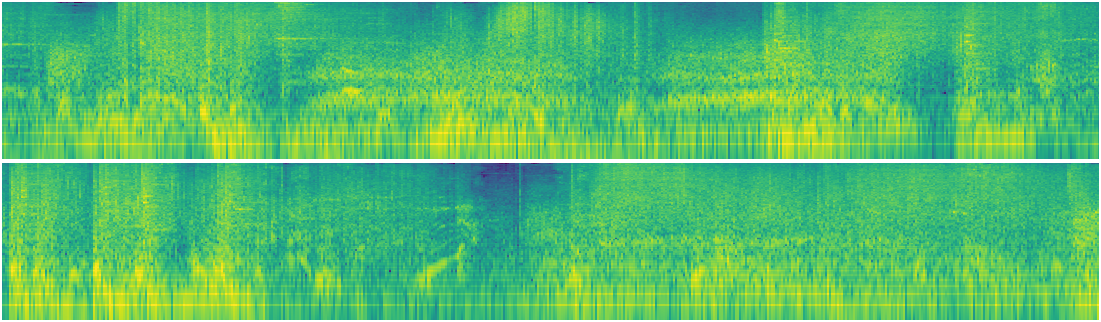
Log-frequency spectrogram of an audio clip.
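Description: Fire roars and crackles in bursts.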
